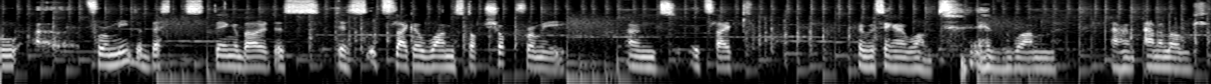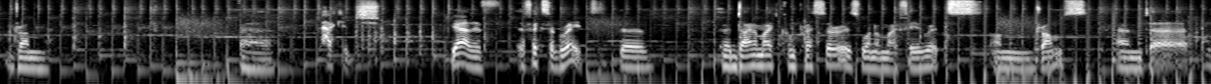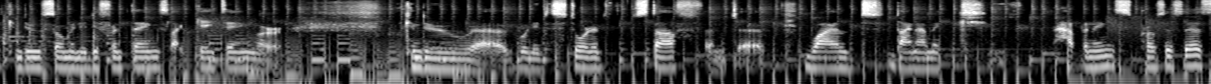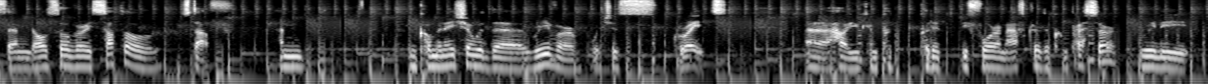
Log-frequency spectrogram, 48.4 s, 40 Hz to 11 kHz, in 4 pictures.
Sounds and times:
Speech: 0:00.0 - 0:05.6, 0:06.3 - 0:07.6, 0:08.6 - 0:12.6, 0:14.5 - 0:15.9, 0:16.6 - 0:18.6, 0:19.3 - 0:39.4, 0:40.4 - 0:43.6, 0:44.4 - 0:48.2
Music: 0:00.0 - 0:48.4.

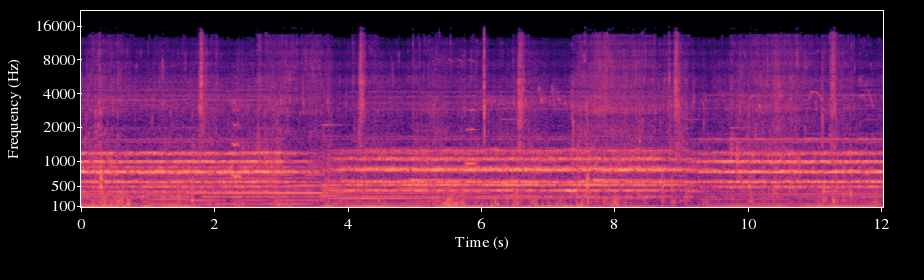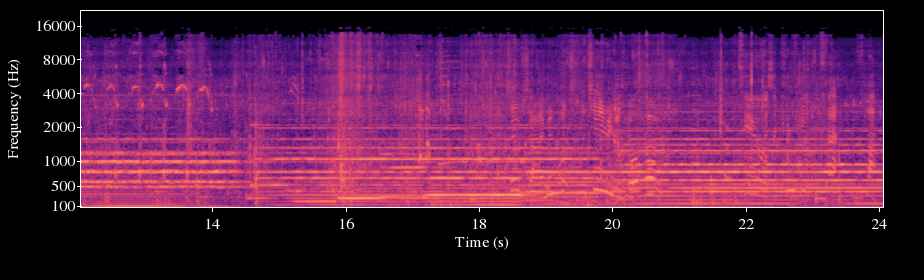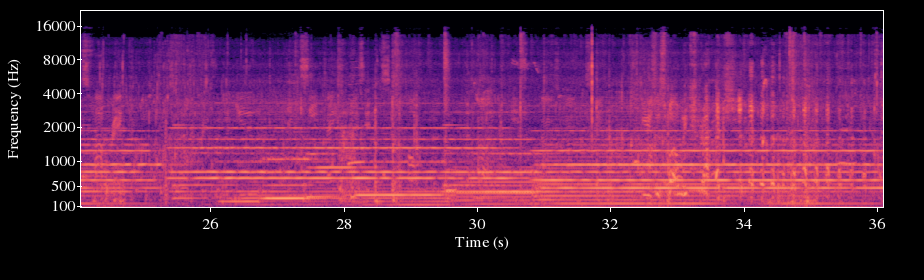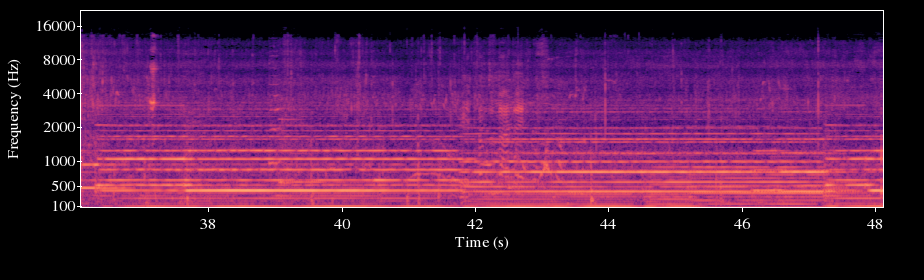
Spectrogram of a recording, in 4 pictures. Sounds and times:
Wind noise (microphone): 0:00.0 - 0:00.9, 0:05.3 - 0:08.3
Rowboat, canoe, kayak: 0:00.0 - 0:48.1.

